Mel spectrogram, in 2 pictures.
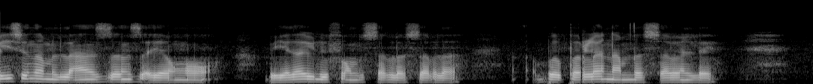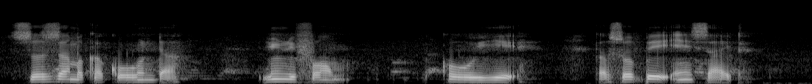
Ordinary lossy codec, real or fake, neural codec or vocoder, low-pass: Opus, 64 kbps; real; none; 7.2 kHz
